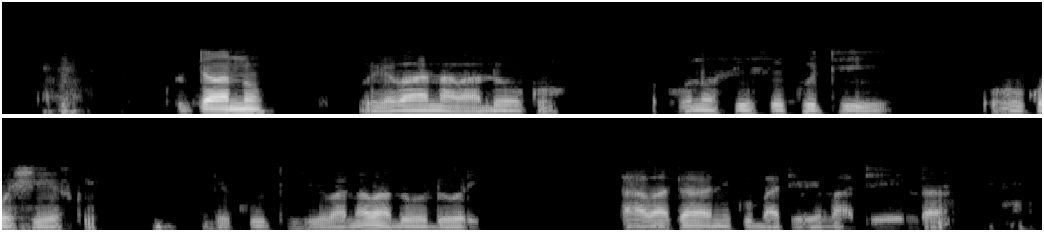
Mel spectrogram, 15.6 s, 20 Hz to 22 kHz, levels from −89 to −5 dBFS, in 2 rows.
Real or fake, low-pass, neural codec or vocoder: real; 3.6 kHz; none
